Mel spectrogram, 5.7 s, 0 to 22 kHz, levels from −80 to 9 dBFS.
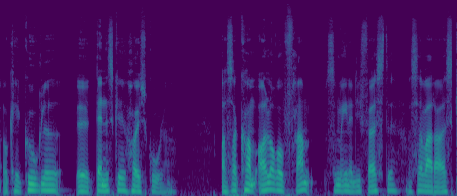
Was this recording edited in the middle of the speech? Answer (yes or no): no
